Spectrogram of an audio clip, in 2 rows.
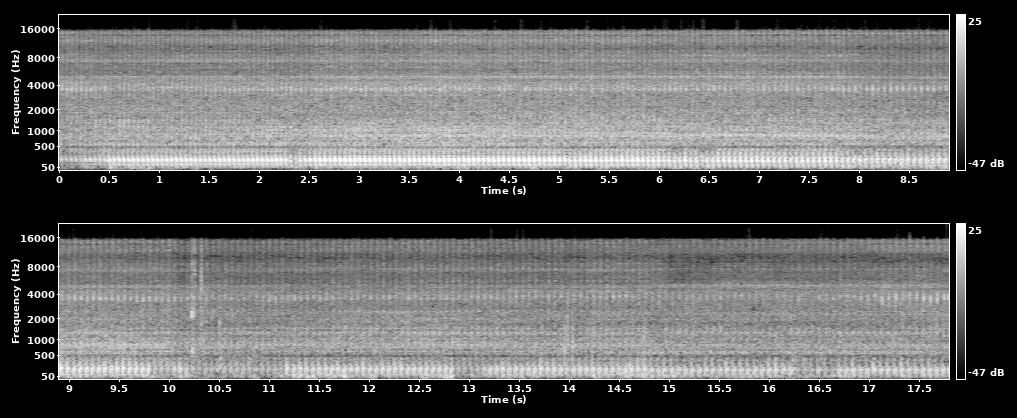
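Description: A Hangkai 6 HP four-stroke outboard motor, new and being broken in, idles nearby with a steady, low, chugging hum that dips slightly partway through but keeps running throughout.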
